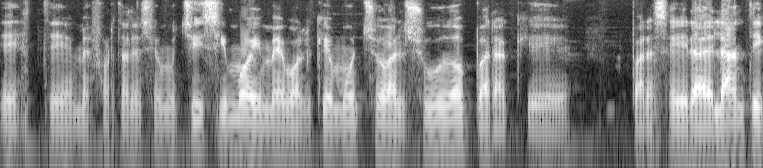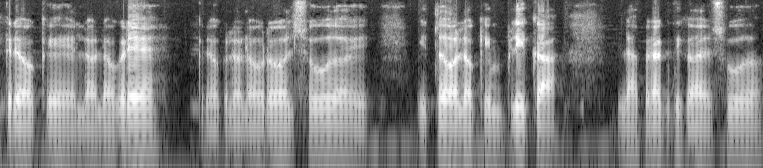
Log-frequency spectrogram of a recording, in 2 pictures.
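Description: The voice holds a flat monotone at a moderate pace. The background is quiet. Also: man, fairly low pitch for a man. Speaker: Paralympic judo athlete. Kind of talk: interview.

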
